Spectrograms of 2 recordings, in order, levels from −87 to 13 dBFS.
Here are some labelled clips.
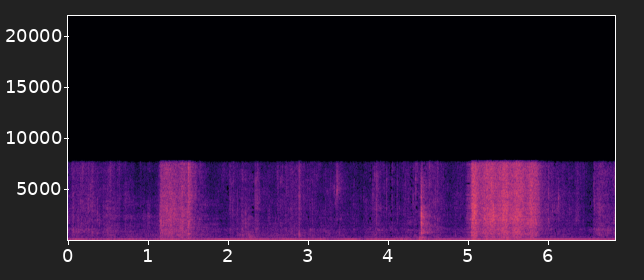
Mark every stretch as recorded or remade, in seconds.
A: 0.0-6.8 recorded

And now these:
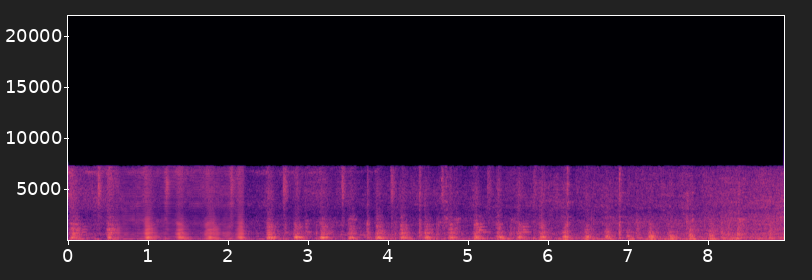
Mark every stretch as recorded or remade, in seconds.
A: 0.0-0.6 recorded; 0.6-2.2 remade; 2.2-9.0 recorded

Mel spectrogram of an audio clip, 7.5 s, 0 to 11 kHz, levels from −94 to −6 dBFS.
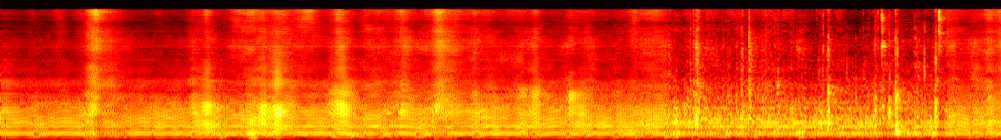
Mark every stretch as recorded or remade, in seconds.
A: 0.0-5.0 remade; 5.0-7.1 recorded; 7.1-7.5 remade

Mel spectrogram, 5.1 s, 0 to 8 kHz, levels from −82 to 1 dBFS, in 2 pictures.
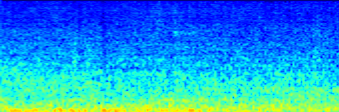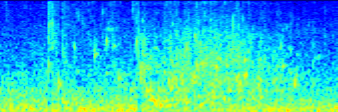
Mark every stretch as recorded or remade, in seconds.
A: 0.0-3.1 remade; 3.1-5.1 recorded

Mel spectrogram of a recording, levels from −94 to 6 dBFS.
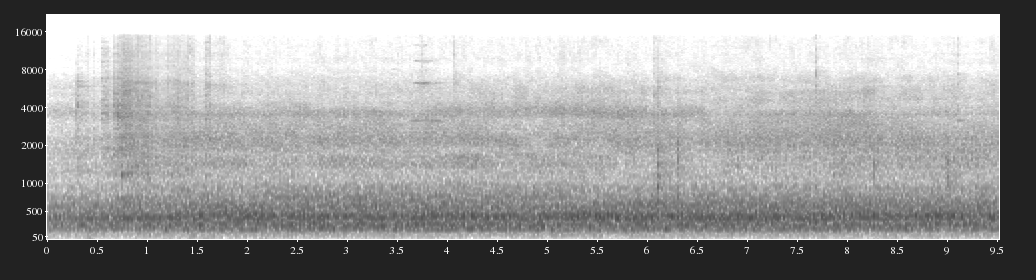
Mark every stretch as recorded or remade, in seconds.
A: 0.0-0.8 recorded; 0.8-1.4 remade; 1.4-9.5 recorded

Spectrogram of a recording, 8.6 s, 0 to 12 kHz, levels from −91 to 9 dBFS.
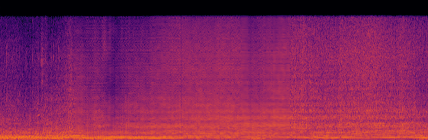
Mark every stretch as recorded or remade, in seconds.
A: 0.0-1.5 recorded; 1.5-5.8 remade; 5.8-8.6 recorded

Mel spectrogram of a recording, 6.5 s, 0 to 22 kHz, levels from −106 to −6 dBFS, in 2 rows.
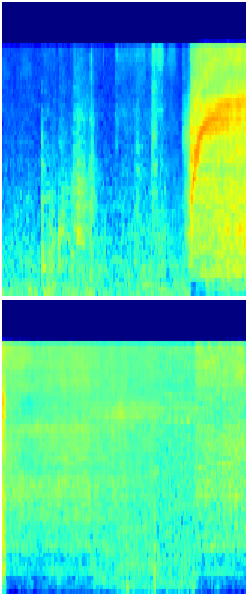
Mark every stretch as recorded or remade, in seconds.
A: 0.0-2.2 recorded; 2.2-5.3 remade; 5.3-6.5 recorded

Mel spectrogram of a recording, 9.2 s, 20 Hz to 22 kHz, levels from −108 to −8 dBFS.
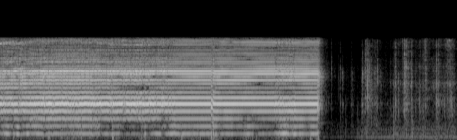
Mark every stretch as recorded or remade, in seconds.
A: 0.0-3.5 remade; 3.5-5.5 recorded; 5.5-5.9 remade; 5.9-7.8 recorded; 7.8-9.2 remade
